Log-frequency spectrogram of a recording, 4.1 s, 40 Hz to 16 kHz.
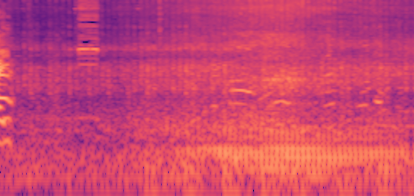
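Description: Swaraj 855 tractor's diesel engine working up under load as it pulls on a chain hitched to a stuck, loaded trolley. Its even firing beat grows louder from about halfway through.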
